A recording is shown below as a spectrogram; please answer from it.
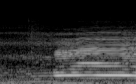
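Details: Calf at a cattle dairy farm near Mount Kinabalu, Malaysia, making a brief "singing" moo: a steady, tonal call rising in loudness after a short noisy start, holding one clear pitch with rich overtones.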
